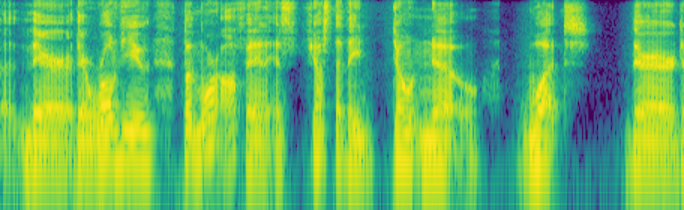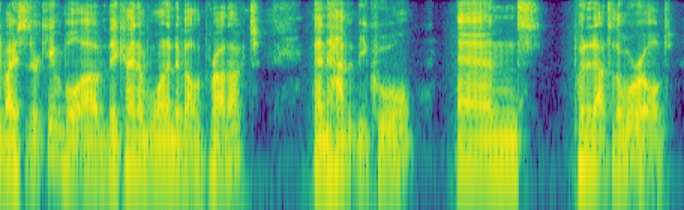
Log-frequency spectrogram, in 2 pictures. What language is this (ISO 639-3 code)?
eng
